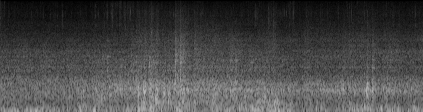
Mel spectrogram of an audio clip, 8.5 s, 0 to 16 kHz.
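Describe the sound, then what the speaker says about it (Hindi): The Mau–Anand Vihar Superfast Express (22539) running at speed through Etawah Junction: a loud, steady rumble of wheels and carriages with faint clickety-clack, continuous throughout. "बढ़िया रफ्तार में स्किप मारा है भाई इटावा जंक्शन अपनी मऊ आनंद विहार सुपरफास्ट एक्सप्रेस ने"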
